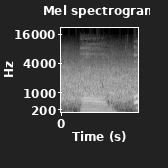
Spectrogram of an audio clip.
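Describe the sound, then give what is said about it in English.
A round of applause: dense, steady clapping fills the whole moment, while a single voice holds a sustained drawn-out tone over it partway through. “I think that deserves a round of applause, everybody.”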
